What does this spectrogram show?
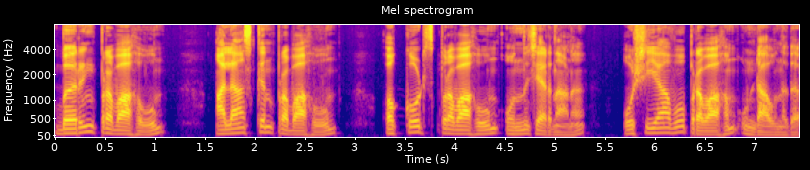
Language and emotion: Malayalam, neutral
